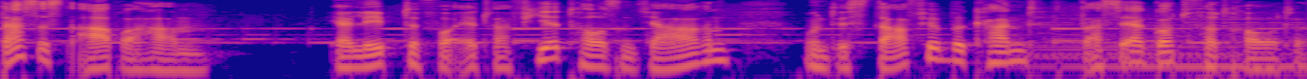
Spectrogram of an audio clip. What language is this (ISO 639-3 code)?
deu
